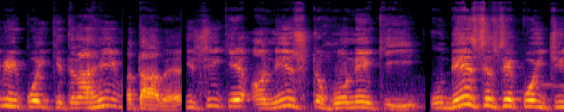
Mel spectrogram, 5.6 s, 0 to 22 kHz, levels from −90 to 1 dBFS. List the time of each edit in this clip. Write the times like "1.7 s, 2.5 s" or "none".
1.2 s, 1.9 s, 4.2 s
